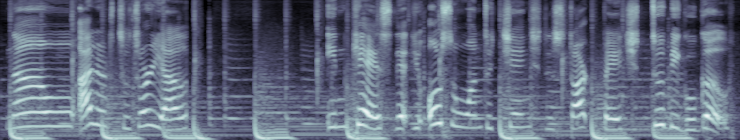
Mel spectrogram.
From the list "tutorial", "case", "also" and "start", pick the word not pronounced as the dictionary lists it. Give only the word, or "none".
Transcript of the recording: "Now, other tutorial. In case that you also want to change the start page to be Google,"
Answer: none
